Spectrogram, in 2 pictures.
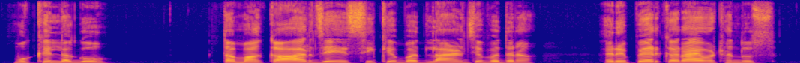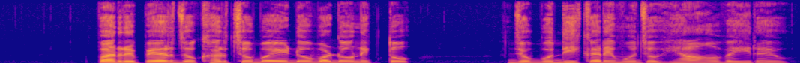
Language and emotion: Sindhi, sad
